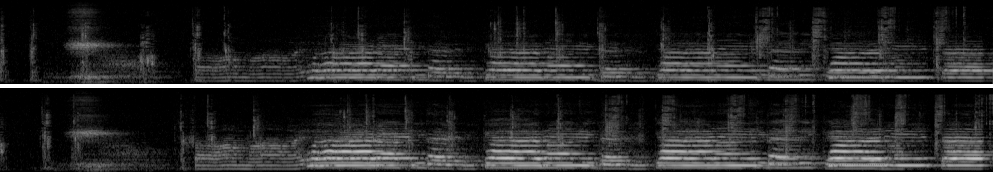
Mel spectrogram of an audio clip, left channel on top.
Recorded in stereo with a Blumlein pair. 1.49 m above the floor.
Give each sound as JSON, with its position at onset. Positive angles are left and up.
{"t": 0.4, "sound": "a hiss", "azimuth_deg": 15, "distance_m": 5.5}
{"t": 1.9, "sound": "singing", "azimuth_deg": -45, "distance_m": 1.2}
